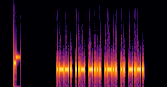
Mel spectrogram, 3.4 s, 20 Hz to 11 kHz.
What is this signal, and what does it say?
Morse code, heard as a keyed tone, about 46 wpm, 700 Hz. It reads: PUBLIC
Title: Sentences from Top 600 Words - New Word Drill - 45wpm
